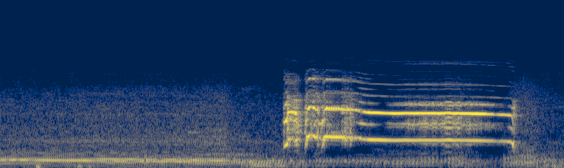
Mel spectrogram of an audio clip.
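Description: Rooster crowing once, starting about three and a half seconds in. A few choppy opening notes lead into a long held note that cuts off sharply after nearly three seconds. Before the crow, a steady low hum is heard.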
